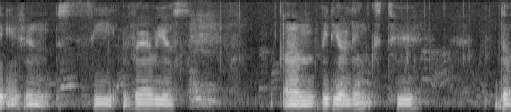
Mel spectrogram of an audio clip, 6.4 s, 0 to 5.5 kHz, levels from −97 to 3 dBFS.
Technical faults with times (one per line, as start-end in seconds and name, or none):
none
